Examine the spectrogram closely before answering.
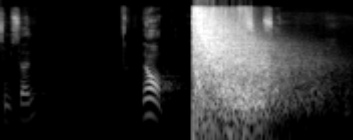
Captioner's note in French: coup de feu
